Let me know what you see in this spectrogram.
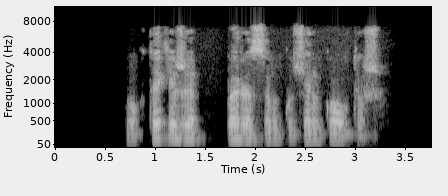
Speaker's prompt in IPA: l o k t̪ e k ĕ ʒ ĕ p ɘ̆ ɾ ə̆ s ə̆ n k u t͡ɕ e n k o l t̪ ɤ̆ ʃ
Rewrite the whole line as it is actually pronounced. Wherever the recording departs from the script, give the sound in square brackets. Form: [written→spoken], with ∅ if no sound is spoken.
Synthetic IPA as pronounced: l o k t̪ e k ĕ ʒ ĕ p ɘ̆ ɾ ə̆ s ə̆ [n→m] k u t͡ɕ e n k o l t̪ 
